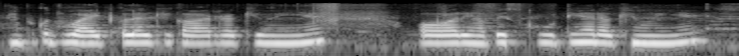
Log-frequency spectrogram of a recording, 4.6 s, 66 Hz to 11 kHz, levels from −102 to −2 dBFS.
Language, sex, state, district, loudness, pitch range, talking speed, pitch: Hindi, female, Goa, North and South Goa, -21 LUFS, 220-235 Hz, 195 wpm, 225 Hz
